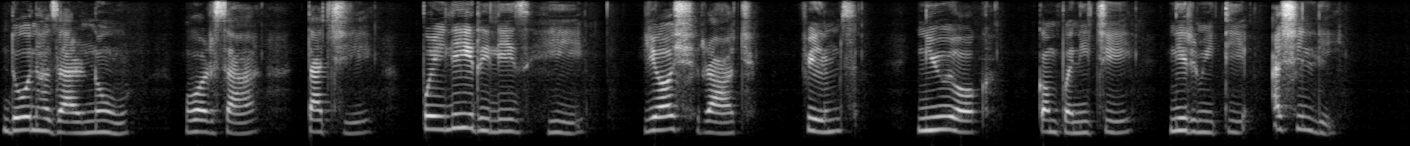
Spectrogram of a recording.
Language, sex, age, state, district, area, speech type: Goan Konkani, female, 18-30, Goa, Ponda, rural, read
